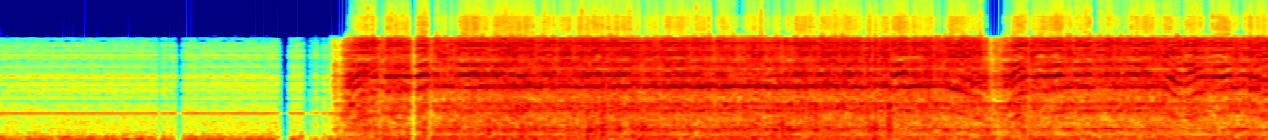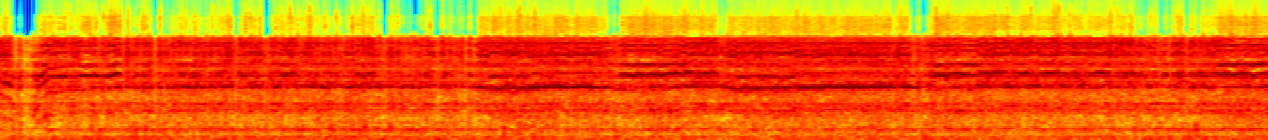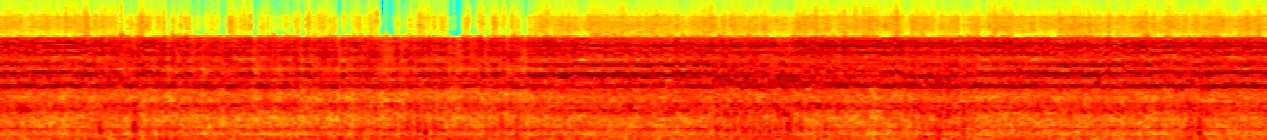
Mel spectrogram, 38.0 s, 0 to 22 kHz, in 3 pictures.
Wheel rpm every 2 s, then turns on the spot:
0, 10, 200, 240, 230, 160, 140, 220, 230, 220, 220, 230, 230, 230, 240, 220, 220, 240, 220.
none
